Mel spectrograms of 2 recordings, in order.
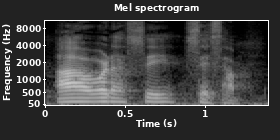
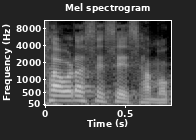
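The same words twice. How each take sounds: First: Slow, mock-mysterious incantation of "ábrase sésamo"; mock magic spell. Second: Said in the usual way. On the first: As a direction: intone "ábrase sésamo" slowly like a conjurer's spell. (recitado lento como conjuro mágico de burla) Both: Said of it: "Esto no es".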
